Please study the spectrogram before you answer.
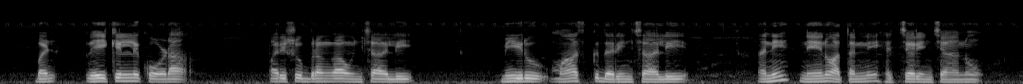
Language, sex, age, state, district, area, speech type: Telugu, male, 18-30, Andhra Pradesh, Bapatla, urban, spontaneous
